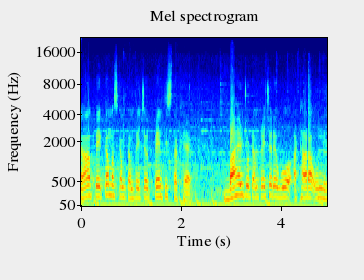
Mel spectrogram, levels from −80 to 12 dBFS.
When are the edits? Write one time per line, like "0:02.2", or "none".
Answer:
none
